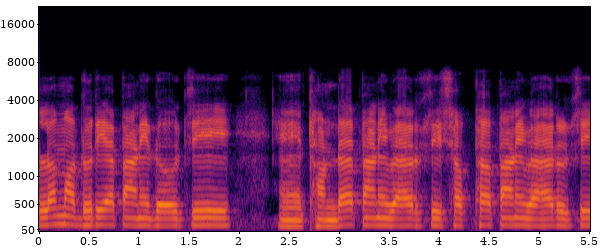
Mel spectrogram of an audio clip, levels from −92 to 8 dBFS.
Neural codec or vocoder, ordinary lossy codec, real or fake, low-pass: none; Opus, 32 kbps; real; 7.2 kHz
